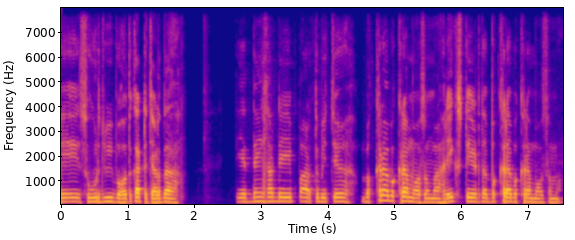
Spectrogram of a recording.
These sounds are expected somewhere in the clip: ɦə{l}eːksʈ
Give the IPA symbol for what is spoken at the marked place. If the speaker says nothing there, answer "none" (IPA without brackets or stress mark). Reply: ɾ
